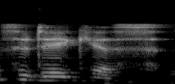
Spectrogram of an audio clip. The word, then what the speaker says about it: Sudeikis: Well, there's not an A in it. – So, it's Sudeikis.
